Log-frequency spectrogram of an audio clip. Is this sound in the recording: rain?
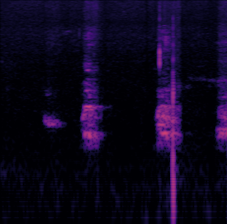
no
